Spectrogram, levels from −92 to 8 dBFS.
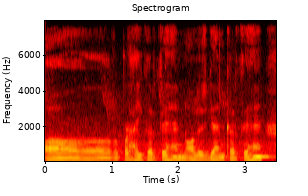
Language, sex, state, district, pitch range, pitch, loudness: Hindi, male, Bihar, Saharsa, 130-140 Hz, 135 Hz, -32 LUFS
